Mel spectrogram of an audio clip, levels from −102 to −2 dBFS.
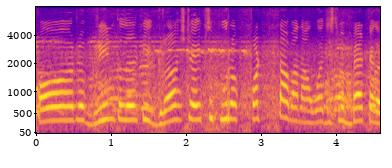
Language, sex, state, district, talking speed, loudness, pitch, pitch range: Hindi, female, Madhya Pradesh, Katni, 170 wpm, -12 LUFS, 330 Hz, 295-345 Hz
